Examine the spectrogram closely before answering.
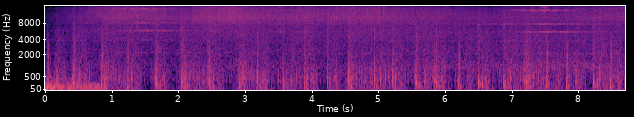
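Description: Armoured footsteps thud and clink on stone at a steady walking pace.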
